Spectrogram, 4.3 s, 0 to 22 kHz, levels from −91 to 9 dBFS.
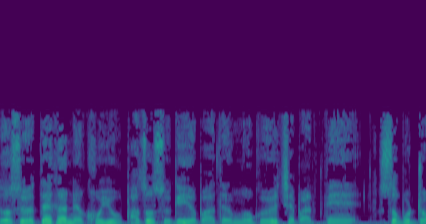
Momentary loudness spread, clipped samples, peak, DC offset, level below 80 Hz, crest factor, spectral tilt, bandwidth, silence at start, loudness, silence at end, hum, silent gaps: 9 LU; under 0.1%; -20 dBFS; under 0.1%; -60 dBFS; 18 dB; -5 dB/octave; 11.5 kHz; 0 s; -38 LUFS; 0 s; none; none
